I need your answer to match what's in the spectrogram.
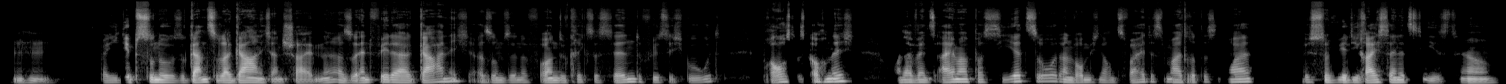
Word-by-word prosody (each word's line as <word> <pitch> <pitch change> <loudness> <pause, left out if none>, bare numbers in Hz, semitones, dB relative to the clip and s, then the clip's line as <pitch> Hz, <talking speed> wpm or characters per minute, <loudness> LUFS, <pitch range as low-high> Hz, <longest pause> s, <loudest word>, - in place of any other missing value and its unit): Mhm, 90 -3 -6 0.5
bei 95 - -8
dir 100 -1 -7
gibst 110 +3 +5
du 110 - +6
nur 105 -2 +5
so 95 0 -9
ganz 100 +2 +6
oder 95 -1 +4
gar 95 +1 +6
nicht 85 -3 -2
anscheinend, 80 0 -2
ne? 100 +4 -2
Also, 95 -3 -1
entweder 105 -1 +2
gar 105 +6 +3
nicht, 145 +2 -5
also 100 +1 -5
im 100 -1 -4
Sinne 105 +1 -6
von, 95 0 0
du 95 0 -4
kriegst 110 +2 -10
es 95 -1 -9
hin, 105 +6 +1
du 125 - -9
fühlst 105 -1 -8
dich - - -12
gut, 105 +8 -9 0.4
brauchst 120 +1 0
es 120 - -9
auch 125 - +1
nicht, 145 +3 +2 0.3
oder 105 -1 -2
wenn's 105 -2 -1
einmal 120 +3 +4
passiert 110 +5 -2
so, 140 +1 -1
dann 115 -6 -2
warum 105 +2 -2
nicht 105 +1 -10
noch 100 -1 -8
'n 100 - -12
2. 115 +5 -6
Mal, 105 -3 0
3. 115 +2 -8
Mal, 120 +3 +1 0.5
bis 110 0 +1
du 105 -2 +1
wieder 105 -1 +4
die 105 0 -2
Reisleine 105 +2 +4
ziehst, 90 -5 -7
ja. 85 0 0
105 Hz, 215 wpm, -25 LUFS, 95-115 Hz, 0.5 s, du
